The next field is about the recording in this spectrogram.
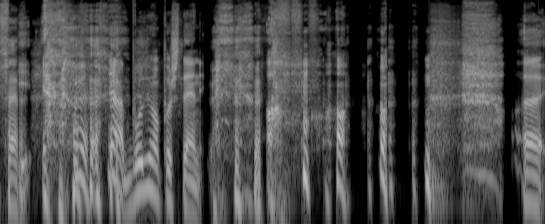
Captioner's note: laughs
